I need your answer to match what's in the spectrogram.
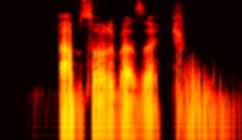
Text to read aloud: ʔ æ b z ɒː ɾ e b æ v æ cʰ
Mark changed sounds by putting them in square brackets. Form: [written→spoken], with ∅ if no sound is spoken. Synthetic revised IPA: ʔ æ b z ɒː ɾ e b æ [v→z] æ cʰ

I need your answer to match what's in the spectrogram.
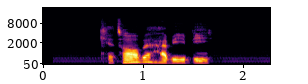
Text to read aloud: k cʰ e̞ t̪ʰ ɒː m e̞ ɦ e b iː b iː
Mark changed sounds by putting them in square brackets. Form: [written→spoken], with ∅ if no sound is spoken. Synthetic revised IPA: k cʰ e̞ t̪ʰ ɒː [m→b] e̞ ɦ [e→æ] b iː b iː

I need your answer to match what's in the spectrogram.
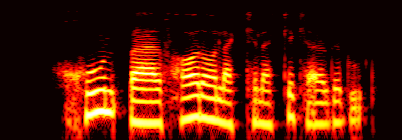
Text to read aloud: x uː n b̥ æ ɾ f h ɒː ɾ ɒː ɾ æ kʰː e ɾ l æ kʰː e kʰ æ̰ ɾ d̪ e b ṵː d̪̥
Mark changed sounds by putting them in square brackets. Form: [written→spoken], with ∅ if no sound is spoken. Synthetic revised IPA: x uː n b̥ æ ɾ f h ɒː ɾ ɒː [ɾ→l] æ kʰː e [ɾ→∅] l æ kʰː e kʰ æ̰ ɾ d̪ e b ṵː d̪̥

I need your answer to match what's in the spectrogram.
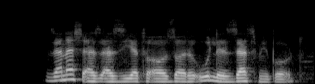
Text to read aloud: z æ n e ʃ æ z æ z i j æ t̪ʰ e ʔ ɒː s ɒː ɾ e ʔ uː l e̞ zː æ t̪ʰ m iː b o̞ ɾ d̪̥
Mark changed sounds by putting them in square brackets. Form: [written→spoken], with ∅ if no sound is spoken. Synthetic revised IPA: z æ n [e→æ] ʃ æ z æ z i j æ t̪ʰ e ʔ ɒː [s→z] ɒː ɾ e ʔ uː l e̞ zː æ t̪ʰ m iː b o̞ ɾ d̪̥

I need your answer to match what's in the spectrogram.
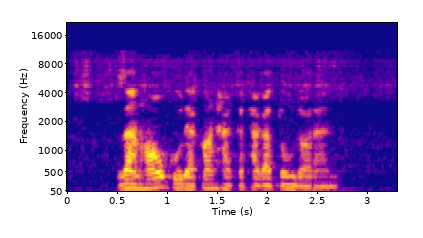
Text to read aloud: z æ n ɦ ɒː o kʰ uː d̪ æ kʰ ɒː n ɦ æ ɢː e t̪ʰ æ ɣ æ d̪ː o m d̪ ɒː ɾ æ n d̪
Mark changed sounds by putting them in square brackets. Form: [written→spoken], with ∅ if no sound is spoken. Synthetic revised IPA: z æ n ɦ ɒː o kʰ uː d̪ æ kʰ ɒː n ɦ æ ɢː e t̪ʰ æ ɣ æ d̪ː o m d̪ ɒː ɾ æ n d̪

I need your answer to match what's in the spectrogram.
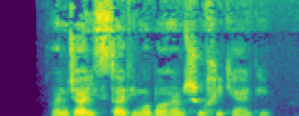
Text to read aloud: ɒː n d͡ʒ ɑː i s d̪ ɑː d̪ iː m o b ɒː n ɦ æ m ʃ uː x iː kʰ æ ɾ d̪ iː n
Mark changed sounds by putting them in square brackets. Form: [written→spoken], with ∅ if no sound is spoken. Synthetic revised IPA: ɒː n d͡ʒ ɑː i s [d̪→t̪] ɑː d̪ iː m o b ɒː [n→∅] ɦ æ m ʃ uː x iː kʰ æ ɾ d̪ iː [n→m]

